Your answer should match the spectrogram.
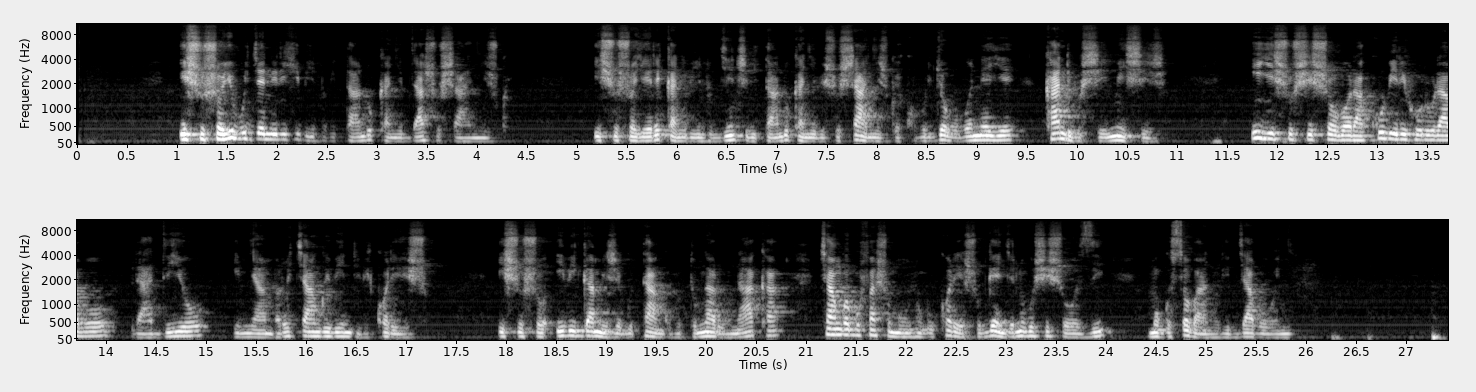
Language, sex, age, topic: Kinyarwanda, male, 25-35, education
